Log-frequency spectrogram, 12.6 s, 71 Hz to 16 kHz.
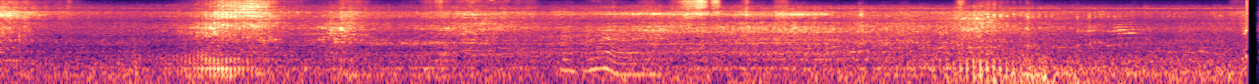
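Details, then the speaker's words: Hyundai i20 on a test drive after rear brake linings, a leaking brake cylinder and machined drums were repaired, plus front and rear work and wheel alignment: steady road and engine hum with no clunks or knocks; the earlier suspension noise is gone. "आता आपण trial आलोय गाडी एकदम okay झाले सस्पेन्सचा आवाज जो होता तो सगळा क्लियर झाला"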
